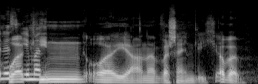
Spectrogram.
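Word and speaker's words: Joaquín: Joaquin, Joaquin Orellana. – Joaquin, also, Joaquin, Joaquin. Also der Akzent muss man es betonen, Joaquin, Ore, Joaquin Orellana.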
